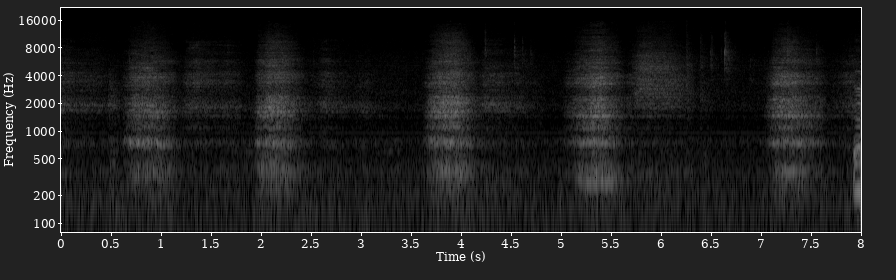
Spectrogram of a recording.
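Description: A person breathing heavily, with audible breaths coming in a steady rhythm about one every second and a half.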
